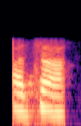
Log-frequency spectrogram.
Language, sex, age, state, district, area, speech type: Sindhi, female, 45-60, Maharashtra, Thane, urban, conversation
